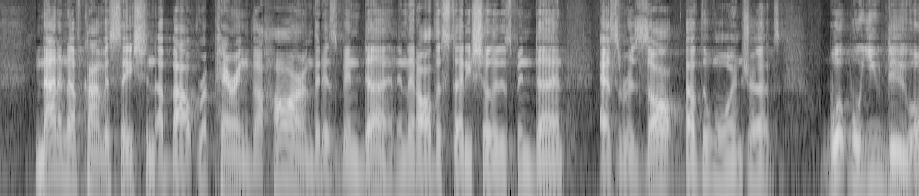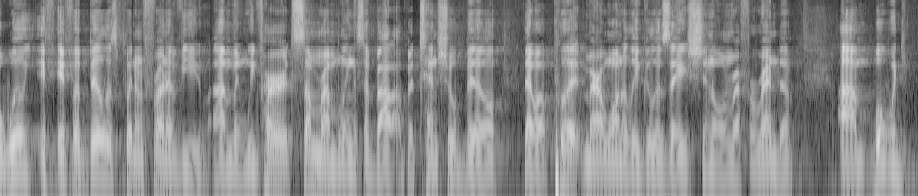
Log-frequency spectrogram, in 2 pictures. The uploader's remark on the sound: Before an audience of over 160 participants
